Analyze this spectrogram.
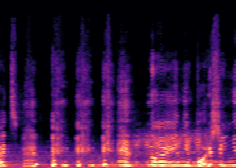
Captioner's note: cries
